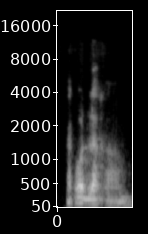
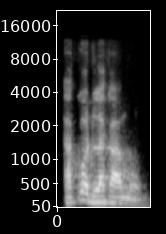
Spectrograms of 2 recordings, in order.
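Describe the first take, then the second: First: The motto again, much softer and lower; soft echo of the motto; quiet repeat. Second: Said in the usual way. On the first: Shown as a demonstration. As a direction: let the repeat of Aku adalah kamu sink, hushed and low. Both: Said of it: "repeated motto".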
